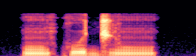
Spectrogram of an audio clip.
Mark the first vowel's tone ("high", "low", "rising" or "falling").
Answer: low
